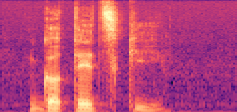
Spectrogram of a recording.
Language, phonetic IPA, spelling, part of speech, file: Polish, [ɡɔˈtɨt͡sʲci], gotycki, adjective, Pl-gotycki.ogg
